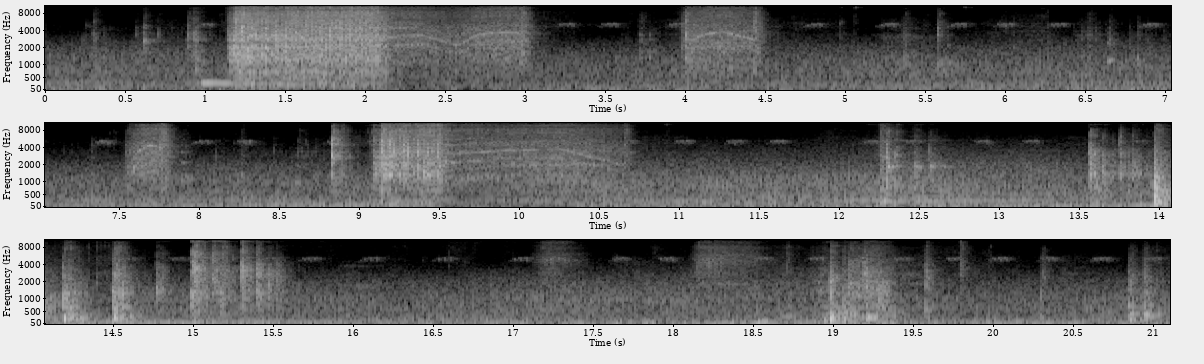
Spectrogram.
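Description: Power drill driving screws into wooden boards in several short bursts, some starting with a rising whine, with knocks and clicks of the boards being handled in between.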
